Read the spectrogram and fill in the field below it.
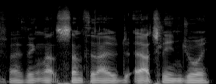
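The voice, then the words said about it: Put-on posh RP accent. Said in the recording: “Can you do RP? ... It's like a posh accent ... That's not bad.”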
